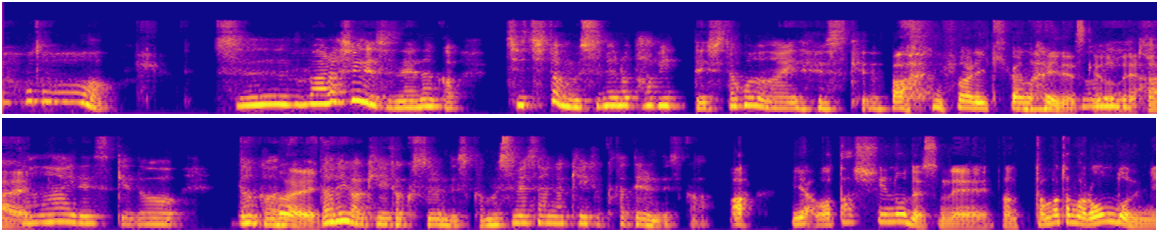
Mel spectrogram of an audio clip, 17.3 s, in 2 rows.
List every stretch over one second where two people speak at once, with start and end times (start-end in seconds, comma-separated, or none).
7.6-8.9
